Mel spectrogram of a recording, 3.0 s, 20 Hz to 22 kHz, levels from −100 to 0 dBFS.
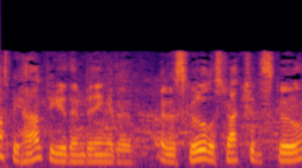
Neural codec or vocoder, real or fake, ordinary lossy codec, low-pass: none; real; MP3, 32 kbps; 7.2 kHz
